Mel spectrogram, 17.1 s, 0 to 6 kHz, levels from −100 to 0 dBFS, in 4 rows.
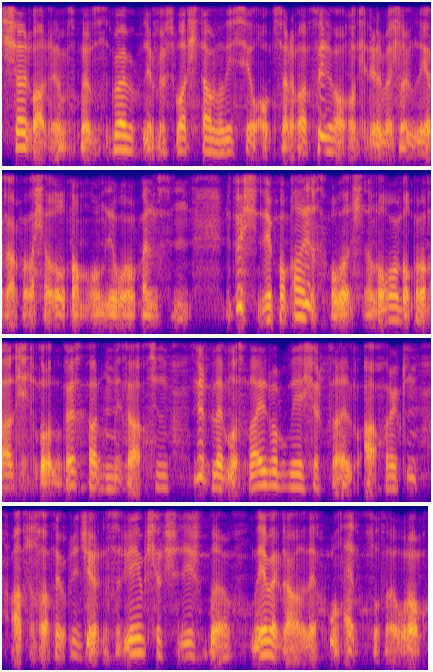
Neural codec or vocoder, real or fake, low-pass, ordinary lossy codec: autoencoder, 44.1 kHz, a latent of 192 numbers a frame, MeloTTS; fake; 5.4 kHz; none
